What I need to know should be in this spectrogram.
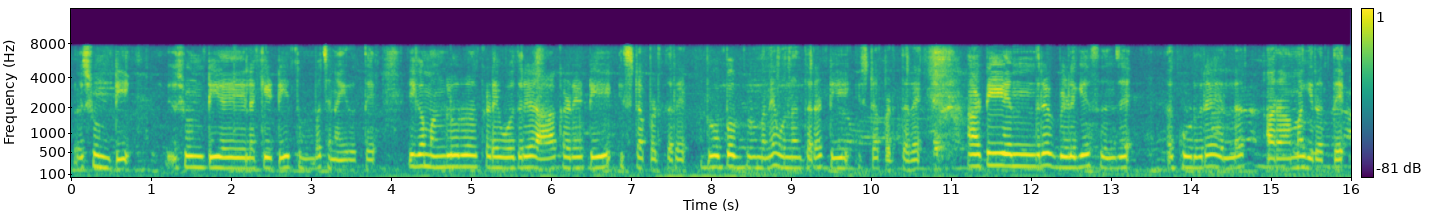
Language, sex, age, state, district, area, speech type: Kannada, female, 30-45, Karnataka, Mandya, rural, spontaneous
